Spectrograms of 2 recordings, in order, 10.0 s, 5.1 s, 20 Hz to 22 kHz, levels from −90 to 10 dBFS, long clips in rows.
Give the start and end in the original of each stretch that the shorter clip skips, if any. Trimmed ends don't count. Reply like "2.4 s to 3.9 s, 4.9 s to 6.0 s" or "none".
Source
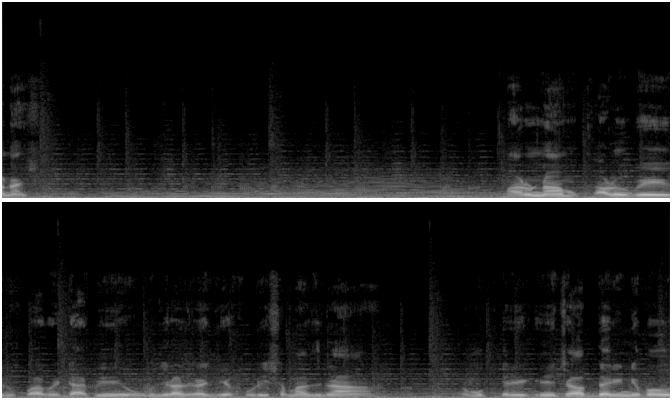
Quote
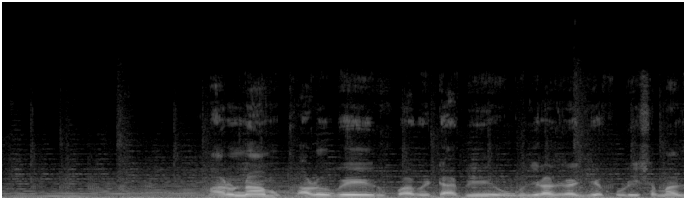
2.7 s to 3.8 s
